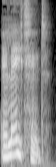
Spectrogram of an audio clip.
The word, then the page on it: elated: British English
